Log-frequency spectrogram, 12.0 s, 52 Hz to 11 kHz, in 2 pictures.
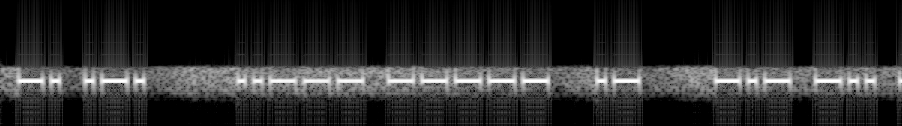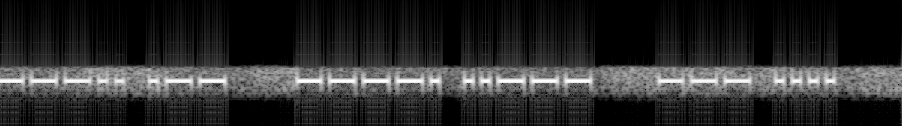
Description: Morse code, heard as a keyed tone, about 21 wpm, 360 Hz. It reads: NR 20 A KD8W 92 OH
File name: contests / CW-SS-k5tr- -1400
